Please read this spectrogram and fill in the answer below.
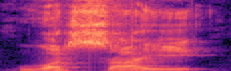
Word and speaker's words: Versailles: double L ई एस अब आप इसको सीधे-सीधे उच्चारित करेंगे तो वरसाई नहीं होता है क्योंकि डबल एल साइलेंट है गायब है तो आपको कंफ्यूजन ना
